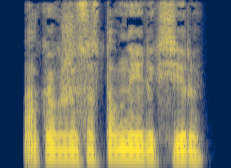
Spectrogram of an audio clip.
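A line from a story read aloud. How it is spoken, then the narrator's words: Plain. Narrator (Russian): спросил я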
